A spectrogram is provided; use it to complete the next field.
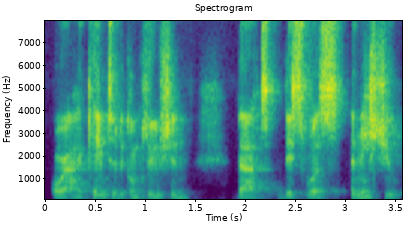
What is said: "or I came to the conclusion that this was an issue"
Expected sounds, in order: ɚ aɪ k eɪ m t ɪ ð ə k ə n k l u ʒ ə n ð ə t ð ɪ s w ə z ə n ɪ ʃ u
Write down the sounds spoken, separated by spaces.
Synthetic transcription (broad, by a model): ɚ aɪ k eɪ m t ɪ ð ə k ə n k l u ʒ ə n ð ə t ð ɪ s w ə z ə n ɪ ʃ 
